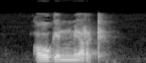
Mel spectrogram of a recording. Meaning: 1. attention 2. something at which one directs one’s (special) attention; concern; interest
- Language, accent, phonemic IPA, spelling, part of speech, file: German, Austria, /ˈaʊ̯ɡənˌmɛʁk/, Augenmerk, noun, De-at-Augenmerk.ogg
